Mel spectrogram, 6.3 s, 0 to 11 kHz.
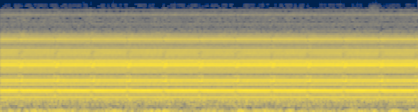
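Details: Brain MRI recorded inside the scan room: loud continuous electronic buzzing tone with fast steady pulsing, about 130 a minute, MRI scanner noise during imaging.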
